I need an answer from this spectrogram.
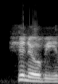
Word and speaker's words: Shinobi: Shinobi, like Shinobi, the old video game.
